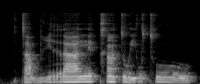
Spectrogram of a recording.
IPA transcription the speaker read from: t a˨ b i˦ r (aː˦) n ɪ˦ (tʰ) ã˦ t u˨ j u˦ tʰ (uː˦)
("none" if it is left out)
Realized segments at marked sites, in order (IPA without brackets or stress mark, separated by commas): aː˦, kʰ, uː˦˨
